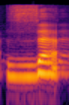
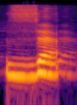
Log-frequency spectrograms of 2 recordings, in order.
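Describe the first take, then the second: Both takes have the same delivery.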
